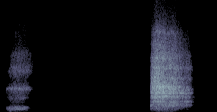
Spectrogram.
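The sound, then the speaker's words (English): Two slow, deep breaths taken during a worship gathering: a short breath, a long pause, then a longer, fuller breath, both soft and airy with no talk. “Let us take a few smooth breaths together.”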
